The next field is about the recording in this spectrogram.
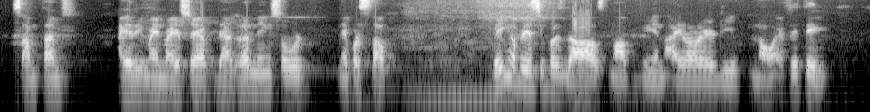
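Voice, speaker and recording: With an Indonesian accent, a man speaks at a moderate pace and medium pitch. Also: ordinary pitch variation. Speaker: school principal learning English. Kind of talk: casual vlog monologue. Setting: office. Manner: halting, with self-corrections.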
